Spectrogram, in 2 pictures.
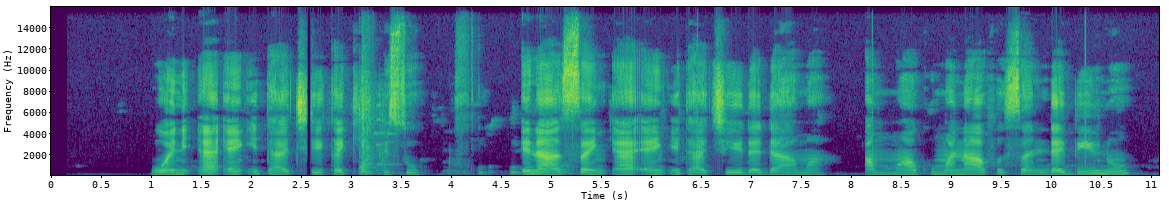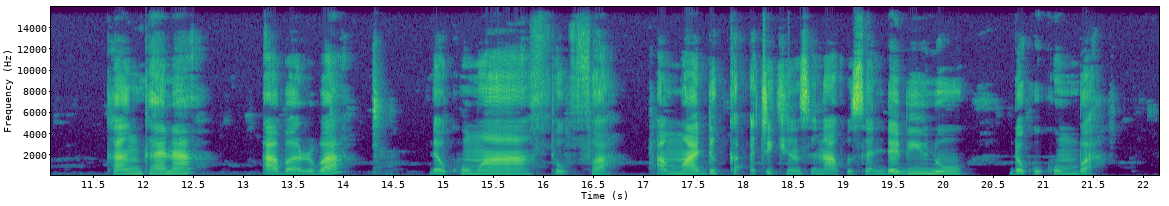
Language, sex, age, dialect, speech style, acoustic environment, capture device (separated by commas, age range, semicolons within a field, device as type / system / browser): Hausa, female, 25-34, Nigeria - Kano, happy; excited, people talking; nature, mobile / Linux / Chrome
